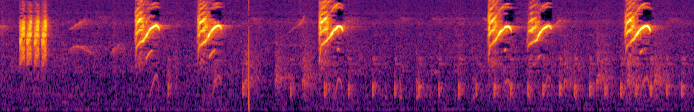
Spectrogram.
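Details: Vigorous Cinereous tit (glatik watu) for luring: a short buzzy burst opens, followed by bright paired slurred whistles, high and swooping, over a faint steady ticking in the background.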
